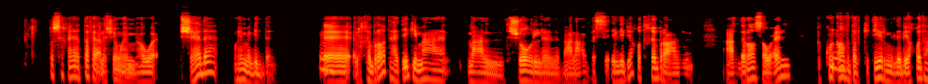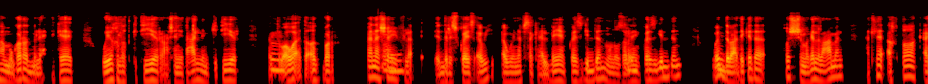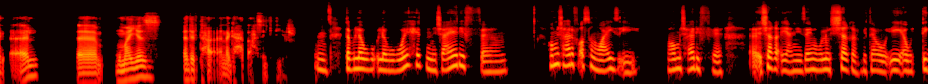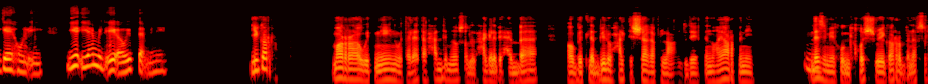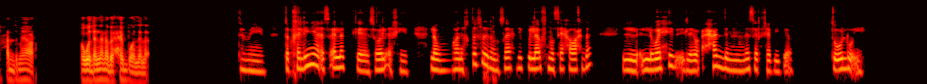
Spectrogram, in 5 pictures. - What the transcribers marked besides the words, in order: tsk; other background noise; tapping
- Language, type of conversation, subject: Arabic, podcast, إيه نصيحتك للخريجين الجدد؟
